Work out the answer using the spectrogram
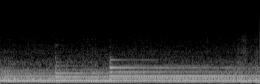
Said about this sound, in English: The droning of a jet plane far above your head in an open sky.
